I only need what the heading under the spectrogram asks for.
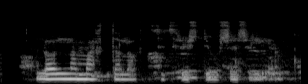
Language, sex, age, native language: Icelandic, female, 11, Icelandic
